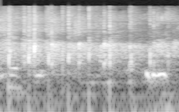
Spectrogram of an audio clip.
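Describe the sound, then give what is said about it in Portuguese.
An audience breaks into quick, scattered applause, a dense patter of claps at moderate volume, while voices talk and call out over it. “Passava de palma aí, rapaziada.”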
